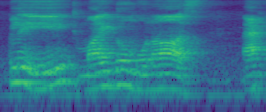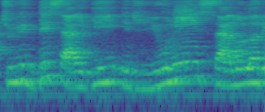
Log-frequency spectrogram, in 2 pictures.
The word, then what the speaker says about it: Chlamydomonas: What is the pronunciation? Chlamydomonas.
